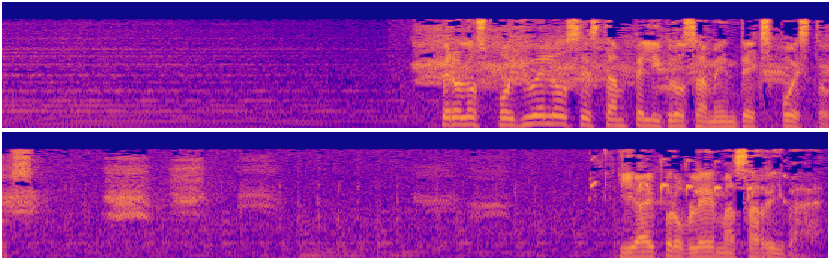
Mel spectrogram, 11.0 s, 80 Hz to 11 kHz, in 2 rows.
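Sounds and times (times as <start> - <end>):
common raven harsh croaking calls: 2.7 - 10.5
speech: 2.9 - 5.9, 9.6 - 11.0.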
